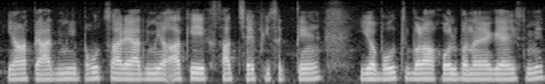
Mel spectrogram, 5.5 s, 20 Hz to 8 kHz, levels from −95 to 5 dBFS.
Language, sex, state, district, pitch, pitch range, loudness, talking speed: Hindi, male, Bihar, Supaul, 150 Hz, 145-150 Hz, -17 LUFS, 250 wpm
